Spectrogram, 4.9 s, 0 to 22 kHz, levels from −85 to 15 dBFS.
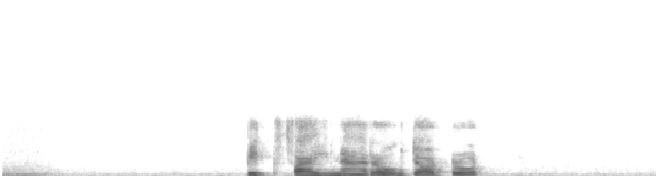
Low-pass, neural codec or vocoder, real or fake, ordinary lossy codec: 7.2 kHz; none; real; Opus, 16 kbps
